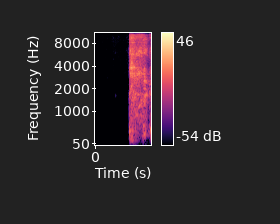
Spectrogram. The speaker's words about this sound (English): It is not a cough of what's going around, by the way. I have this dry throat. It's a couple of medicines that I take, and I absolutely hate it because it can strike me at the worst possible moment. And it used to be way worse.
